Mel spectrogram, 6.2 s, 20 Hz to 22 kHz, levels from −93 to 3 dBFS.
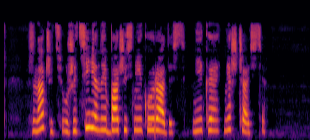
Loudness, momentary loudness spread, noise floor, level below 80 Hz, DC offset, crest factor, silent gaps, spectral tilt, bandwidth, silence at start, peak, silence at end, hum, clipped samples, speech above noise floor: -22 LUFS; 15 LU; -70 dBFS; -82 dBFS; under 0.1%; 20 dB; none; -1 dB/octave; 11.5 kHz; 0.6 s; -4 dBFS; 0.9 s; none; under 0.1%; 48 dB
